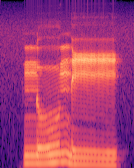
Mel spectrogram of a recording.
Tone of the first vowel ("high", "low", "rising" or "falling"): rising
